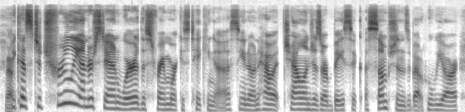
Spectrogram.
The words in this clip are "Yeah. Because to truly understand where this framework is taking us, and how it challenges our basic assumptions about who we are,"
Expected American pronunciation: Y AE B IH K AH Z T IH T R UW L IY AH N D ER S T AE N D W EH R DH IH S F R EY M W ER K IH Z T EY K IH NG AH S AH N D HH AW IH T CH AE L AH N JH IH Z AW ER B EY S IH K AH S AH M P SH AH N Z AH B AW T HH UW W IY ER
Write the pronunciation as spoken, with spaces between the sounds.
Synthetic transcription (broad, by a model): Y B IH K AH Z T IH T R UW L IY AH N D ER S T AE N D W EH R DH IH S F R EY M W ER K IH Z T EY K IH NG AH S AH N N HH AW IH T CH AE L AH N JH IH Z AW ER B EY S IH K AH S AH M P SH AH N Z AH B AW T HH UW W IY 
